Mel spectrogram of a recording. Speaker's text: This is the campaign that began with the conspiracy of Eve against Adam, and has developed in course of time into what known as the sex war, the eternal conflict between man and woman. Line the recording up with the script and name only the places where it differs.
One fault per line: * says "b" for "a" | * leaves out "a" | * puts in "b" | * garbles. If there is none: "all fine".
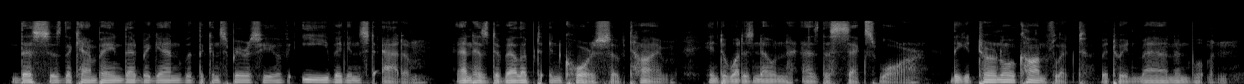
* puts in "is"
